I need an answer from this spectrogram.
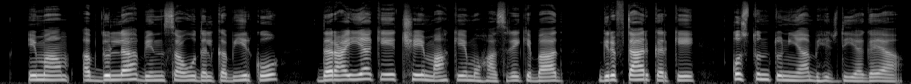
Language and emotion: Urdu, neutral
